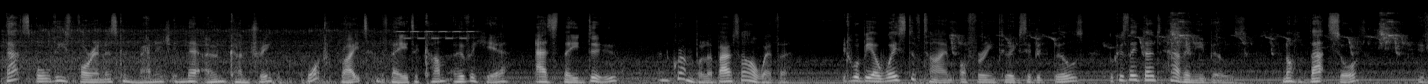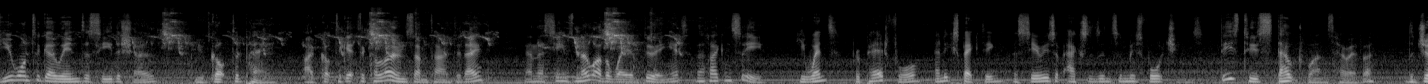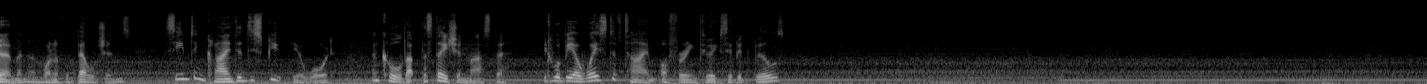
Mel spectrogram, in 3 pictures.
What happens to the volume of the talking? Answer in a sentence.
The volume of the talking stays about the same.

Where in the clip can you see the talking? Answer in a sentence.
The talking can be heard from 0.0 to 36.4 s.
